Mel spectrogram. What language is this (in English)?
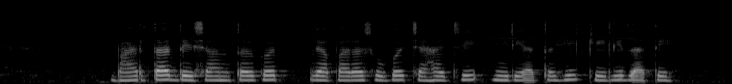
Marathi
